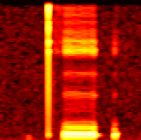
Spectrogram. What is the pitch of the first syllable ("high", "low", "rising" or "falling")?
high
